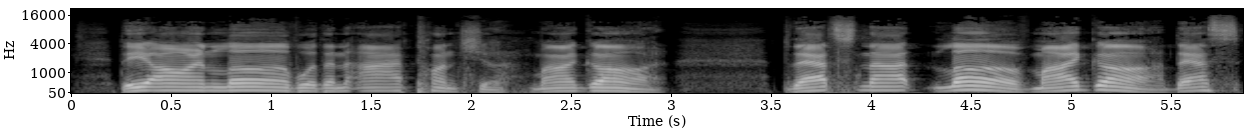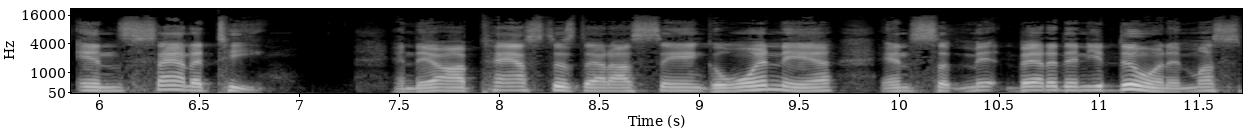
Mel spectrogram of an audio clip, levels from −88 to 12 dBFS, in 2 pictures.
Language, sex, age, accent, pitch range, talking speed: English, male, 40-59, American, 135-170 Hz, 180 wpm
